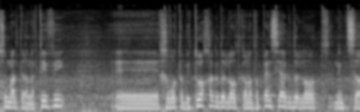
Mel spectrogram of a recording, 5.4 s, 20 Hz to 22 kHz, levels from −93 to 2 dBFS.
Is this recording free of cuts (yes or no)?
yes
